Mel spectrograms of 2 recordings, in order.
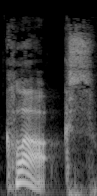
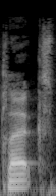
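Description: First: The word has a British pronunciation. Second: The word has an American pronunciation. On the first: "the correct British English way of Clerks" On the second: "Clerks is pronounced Clerks because it's an American film"

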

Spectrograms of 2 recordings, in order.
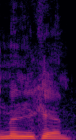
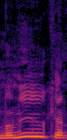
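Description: First: The name is said in its plain form. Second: The name sounds like a video-game fighting move. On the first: The speaker calls it right. "I'll try to say Memucan" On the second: The speaker calls it wrong. "I'll try not to say Mamukin"

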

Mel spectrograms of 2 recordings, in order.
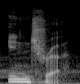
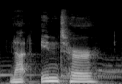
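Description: First: The vowel after the t is reduced with 'tr'. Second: The vowel after the t is a full 'er'. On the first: The speaker calls it right. "say intra" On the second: The speaker calls it wrong. "Don't say inter"

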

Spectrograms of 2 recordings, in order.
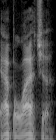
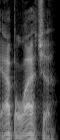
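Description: First: It uses the pronunciation used by locals. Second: It uses the pronunciation used by locals.

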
